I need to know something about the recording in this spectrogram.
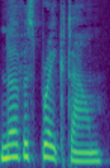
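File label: "nervous breakdown", British English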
